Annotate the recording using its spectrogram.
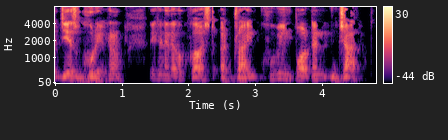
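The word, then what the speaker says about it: Ghurye: এখানে দেখ ঘুরঘিয়ে রয়েছে বানানটা। উচ্চারণটা যেটা হবে জেএস ঘুরে।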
